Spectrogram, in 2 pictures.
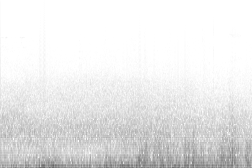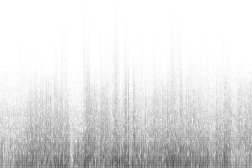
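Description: Strong wind buffets the microphone outdoors on a golf course, a loud continuous low roar that surges and gusts, stronger in the second half, with no clear speech.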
